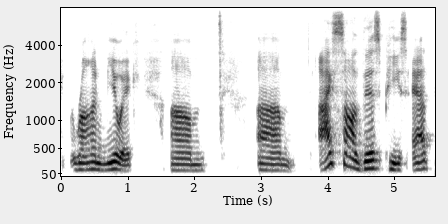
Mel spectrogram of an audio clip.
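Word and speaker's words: Mueck: changing gears here to ron muic rhymes with buick ron muic i saw this piece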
